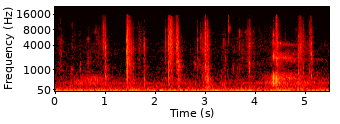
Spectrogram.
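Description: household object, shuffling playing cards

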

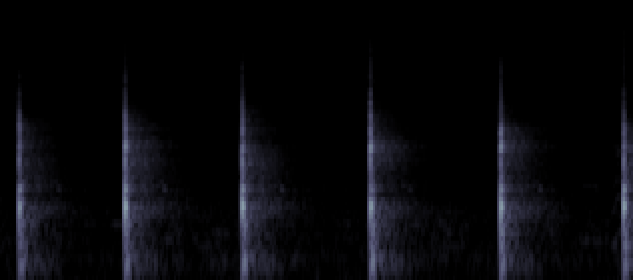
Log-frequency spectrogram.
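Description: impact, knocking on wood

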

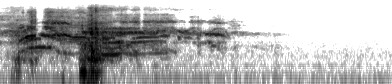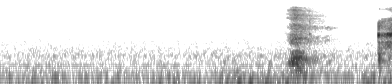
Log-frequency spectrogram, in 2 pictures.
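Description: human body sound, person breathing

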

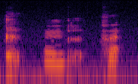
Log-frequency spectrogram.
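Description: human body sound, burp

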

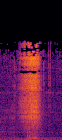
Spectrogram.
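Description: human body sound, sniffling

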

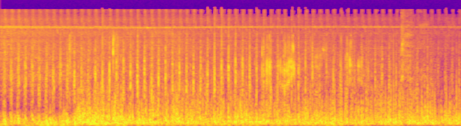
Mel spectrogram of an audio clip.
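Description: vehicle, helicopter flying

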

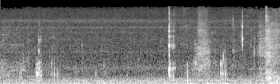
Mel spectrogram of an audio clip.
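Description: food or drink, sipping a beer

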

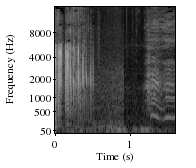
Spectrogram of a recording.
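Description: human body sound, wet fart

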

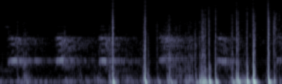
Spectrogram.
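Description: animal, dog barking

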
